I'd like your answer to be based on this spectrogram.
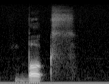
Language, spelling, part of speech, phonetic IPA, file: Polish, boks, noun, [bɔks], Pl-boks.ogg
